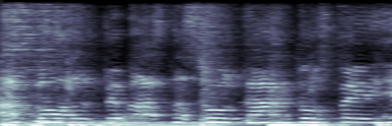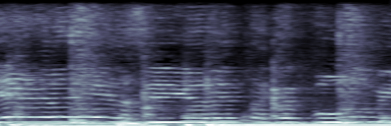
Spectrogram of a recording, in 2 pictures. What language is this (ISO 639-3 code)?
ita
